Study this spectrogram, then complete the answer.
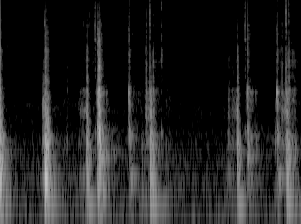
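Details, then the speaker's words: Mercedes electric steering column stuck, mic near the adjuster while the button is pressed: a few short, sharp relay clicks with no motor whir, showing power arrives so it is not a fuse or motor issue. "That click you hear, which means you're getting power to it and it's not a fuse issue or a motor issue."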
